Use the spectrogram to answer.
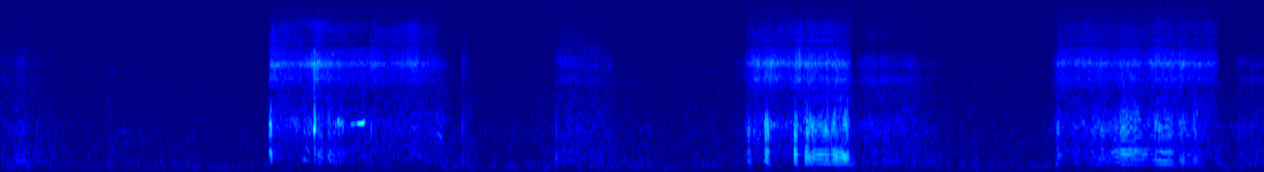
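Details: Soft, whistling, wheezy snores from a sleeping puppy, three breaths over about twelve seconds, with faint background hiss.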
